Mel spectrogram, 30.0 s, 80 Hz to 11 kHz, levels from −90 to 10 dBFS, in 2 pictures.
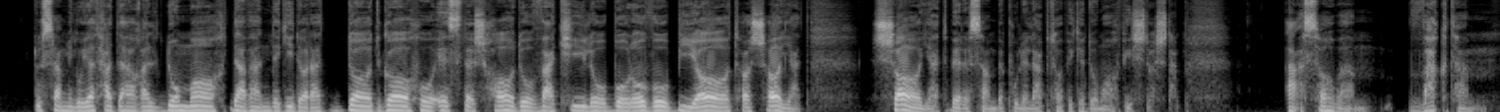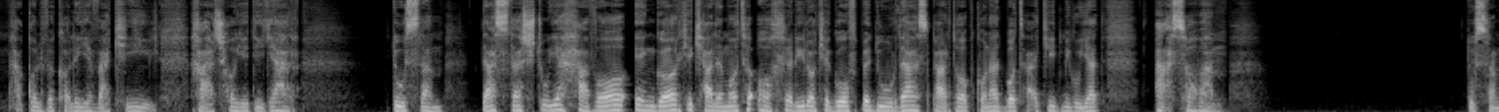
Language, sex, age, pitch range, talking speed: Persian, male, 40-59, 100-135 Hz, 110 wpm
